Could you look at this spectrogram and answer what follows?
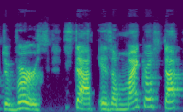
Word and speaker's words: DVRS: Shamiko Early Coleman, DVRS pronounced diverse stock is a micro stock photography collection service focusing on authentic, diverse, and inclusive imagery.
